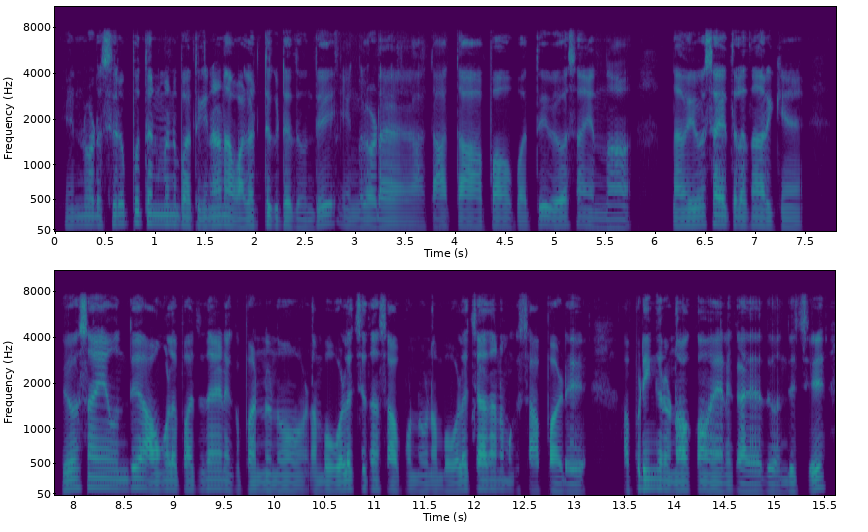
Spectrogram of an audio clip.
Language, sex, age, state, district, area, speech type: Tamil, male, 45-60, Tamil Nadu, Ariyalur, rural, spontaneous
